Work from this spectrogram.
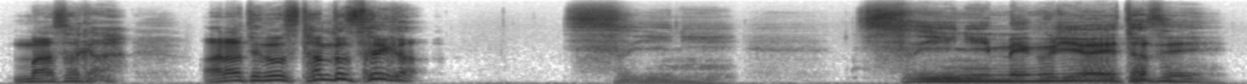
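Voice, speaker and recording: A hot-headed French swordsman in an audio drama. The voice is forceful and fairly high, breaking into gravel, brash and intensely dramatic. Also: very animated, a little slow, heavily acted. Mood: vengeful. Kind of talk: Japanese audio drama acting.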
